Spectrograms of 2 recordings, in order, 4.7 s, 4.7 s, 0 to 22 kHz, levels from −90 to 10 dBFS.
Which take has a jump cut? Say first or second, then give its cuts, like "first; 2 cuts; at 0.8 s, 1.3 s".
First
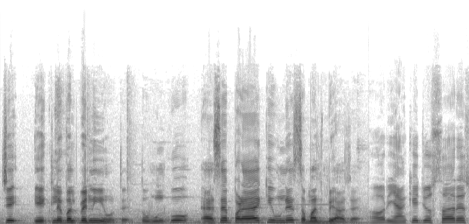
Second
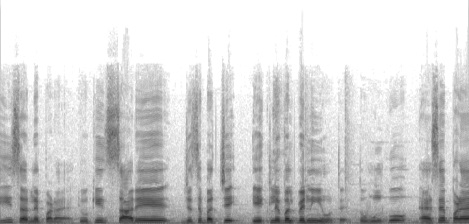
first; 1 cut; at 3.7 s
